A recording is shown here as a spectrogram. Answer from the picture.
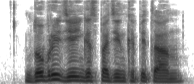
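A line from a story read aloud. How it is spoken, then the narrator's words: Friendly yet commanding. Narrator (Russian): произнес он, как умеют только хорошие командиры, одновременно и приветливым, и начальственным голосом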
